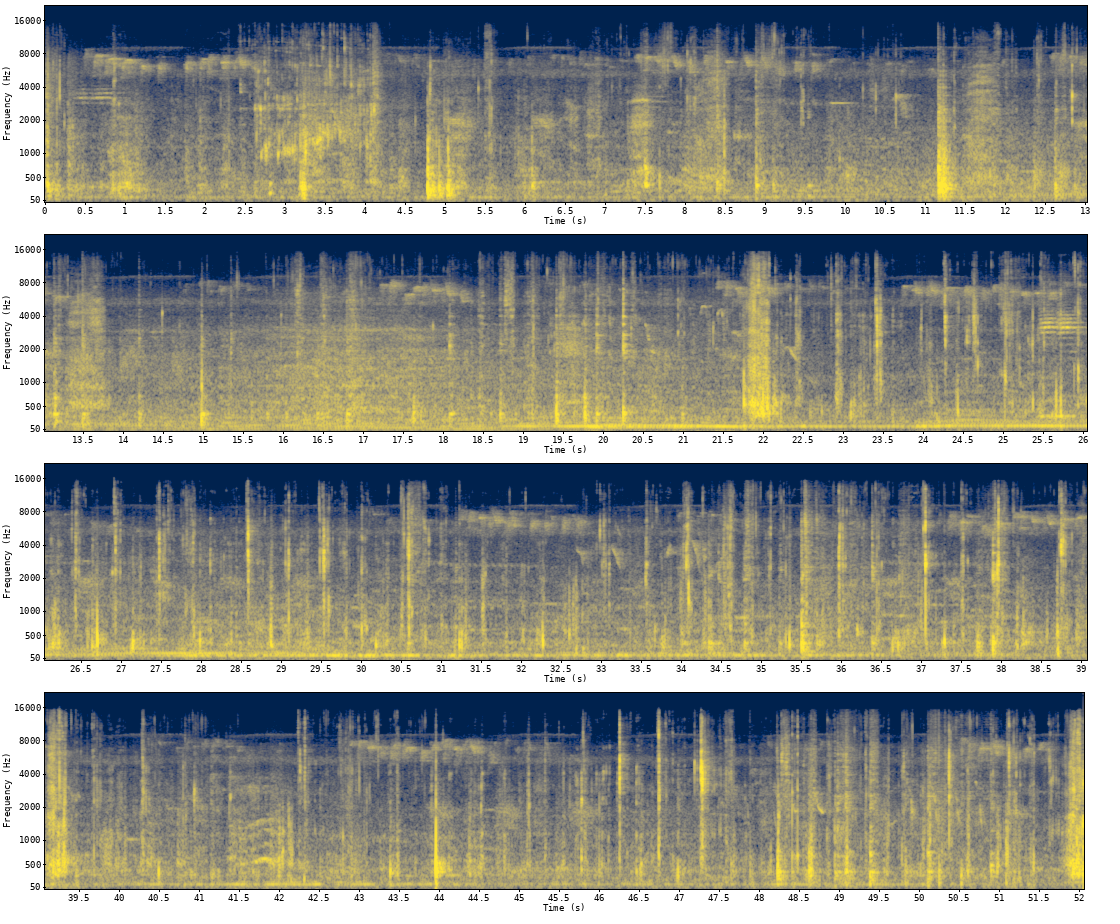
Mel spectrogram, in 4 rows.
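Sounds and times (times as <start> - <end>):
fingers mixing rice on steel plate: 15.4 - 24.5
wet chewing and lip smacks: 17.0 - 52.0.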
